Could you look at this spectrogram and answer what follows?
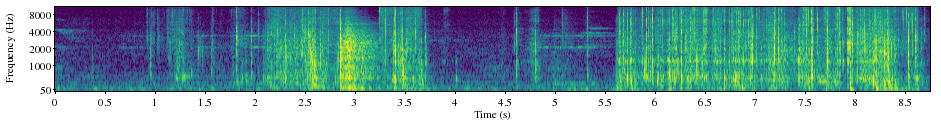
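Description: Clear plastic packaging bag crinkling and rustling as it is handled, in a few short bursts and then louder and continuous over the last three seconds, with a few sharp clicks in between.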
